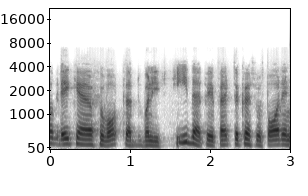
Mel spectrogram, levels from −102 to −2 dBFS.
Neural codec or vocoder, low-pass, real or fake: codec, 16 kHz, 0.5 kbps, X-Codec, HuBERT features, trained on LibriSpeech; 7.2 kHz; fake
